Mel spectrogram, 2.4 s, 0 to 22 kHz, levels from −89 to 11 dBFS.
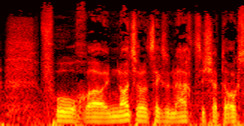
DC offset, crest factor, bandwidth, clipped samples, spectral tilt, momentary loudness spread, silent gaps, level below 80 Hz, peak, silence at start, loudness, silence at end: under 0.1%; 16 dB; over 20 kHz; under 0.1%; -5.5 dB/octave; 9 LU; none; -40 dBFS; -4 dBFS; 0 s; -21 LUFS; 0 s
